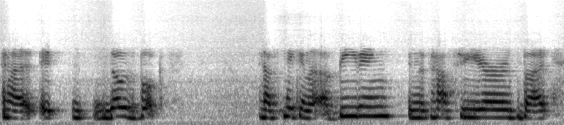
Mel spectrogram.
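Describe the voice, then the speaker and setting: A woman's voice: a little high, fairly even intonation, measured pace. A woman from Connecticut, an author, answering interview questions in a chatty way, full of fillers and restarts and frequent laughs. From Connecticut, USA. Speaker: author guest. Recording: tinny phone line.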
